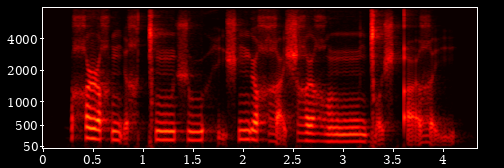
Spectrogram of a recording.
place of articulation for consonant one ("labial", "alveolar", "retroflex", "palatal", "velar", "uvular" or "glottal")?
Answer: uvular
